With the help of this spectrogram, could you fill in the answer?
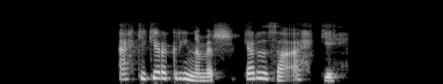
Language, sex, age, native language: Icelandic, female, 30-39, Icelandic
